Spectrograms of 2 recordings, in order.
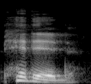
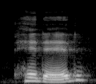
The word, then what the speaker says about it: pitted: you can't say craw and then pitted h pitted takes on the OD sound um and um also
